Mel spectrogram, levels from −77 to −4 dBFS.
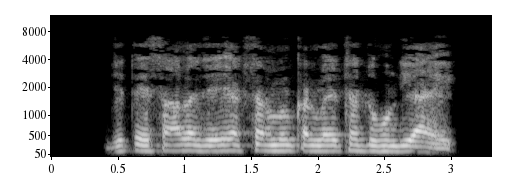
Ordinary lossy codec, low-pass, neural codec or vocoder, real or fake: MP3, 32 kbps; 7.2 kHz; codec, 16 kHz, 8 kbps, FreqCodec, smaller model; fake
